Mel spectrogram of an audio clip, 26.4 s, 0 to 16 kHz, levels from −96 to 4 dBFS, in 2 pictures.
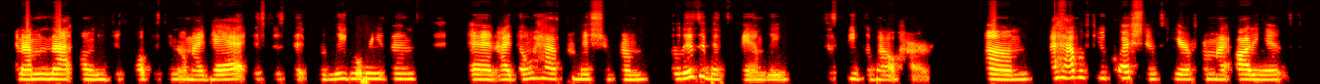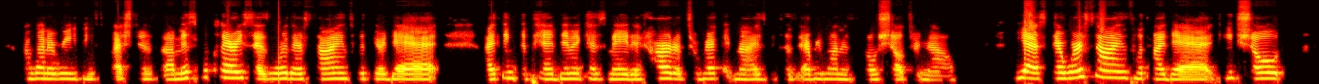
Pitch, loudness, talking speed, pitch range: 225 Hz, -18 LUFS, 175 wpm, 210-245 Hz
